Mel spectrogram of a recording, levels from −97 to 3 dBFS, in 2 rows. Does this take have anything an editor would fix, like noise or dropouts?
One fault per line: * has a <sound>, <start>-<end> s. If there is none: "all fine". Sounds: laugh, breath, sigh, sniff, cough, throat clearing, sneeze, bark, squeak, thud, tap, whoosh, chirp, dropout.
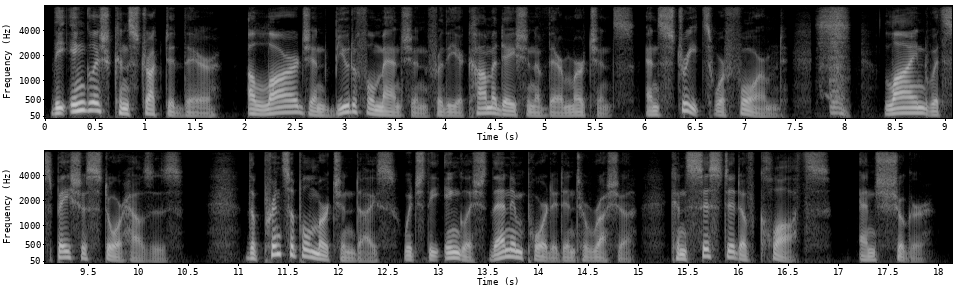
* has a sniff, 7.7-8.1 s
